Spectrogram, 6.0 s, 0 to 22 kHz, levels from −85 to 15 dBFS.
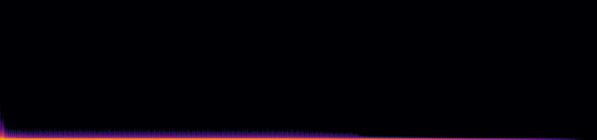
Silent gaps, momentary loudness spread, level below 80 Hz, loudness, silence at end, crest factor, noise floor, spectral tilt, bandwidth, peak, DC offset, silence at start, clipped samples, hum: none; 14 LU; -8 dBFS; -13 LUFS; 1.4 s; 8 dB; -62 dBFS; -16 dB/octave; 0.7 kHz; 0 dBFS; under 0.1%; 0 s; under 0.1%; none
